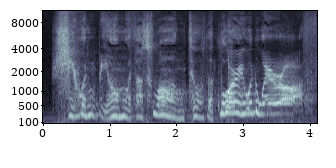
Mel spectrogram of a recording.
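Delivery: whispered aside. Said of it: "whispers to us".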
